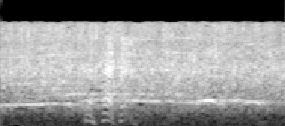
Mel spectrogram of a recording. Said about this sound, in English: We've got a live audience here at the Eureka Theater. And yes, there's a little bit of echo in the room because this is a huge Art Deco establishment. Can we have a little applause, please, so people can hear our live audience?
